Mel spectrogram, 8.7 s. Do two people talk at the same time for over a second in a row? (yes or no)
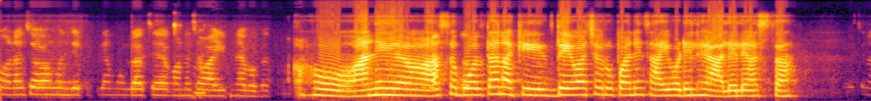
yes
